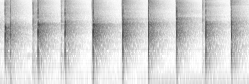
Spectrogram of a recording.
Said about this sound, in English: Can we give a round of applause to …? Yay!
